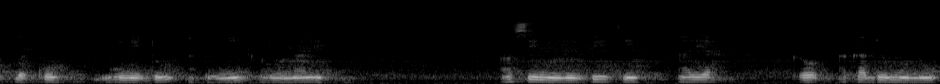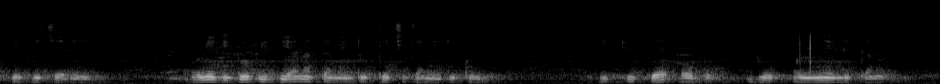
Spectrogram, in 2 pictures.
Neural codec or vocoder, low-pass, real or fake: none; 7.2 kHz; real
